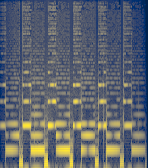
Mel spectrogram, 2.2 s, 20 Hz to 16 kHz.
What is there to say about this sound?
Generated in SFXR, this sample resembles an ambulance siren.
sample, SFXR, bit, 8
